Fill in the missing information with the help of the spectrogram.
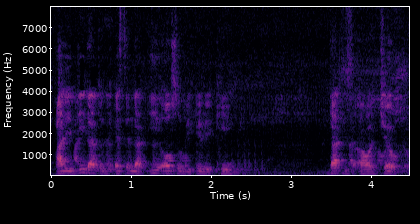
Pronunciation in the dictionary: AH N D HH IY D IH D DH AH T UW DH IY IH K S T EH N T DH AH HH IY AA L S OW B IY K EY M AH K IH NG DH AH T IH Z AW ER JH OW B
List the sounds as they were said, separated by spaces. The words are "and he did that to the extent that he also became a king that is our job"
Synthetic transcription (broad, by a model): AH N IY D IH D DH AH T UW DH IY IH S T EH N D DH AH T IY AA L S OW B IY K EY M AH K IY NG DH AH T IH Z AW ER JH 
